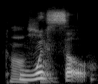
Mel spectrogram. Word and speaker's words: whistle: Words ending in the letters s t l e like "castle" Yes. and "whistle". "Whistle". They end with "sul".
